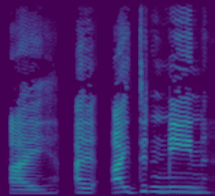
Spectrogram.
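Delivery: stammering, stuttering, faltering, halting delivery. The narrator reads Lizard answering Dog's complaint about being called lazy, stammering. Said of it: "stammered Lizard".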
